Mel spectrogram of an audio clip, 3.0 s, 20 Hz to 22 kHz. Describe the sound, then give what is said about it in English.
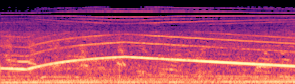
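A fire truck siren wails loudly as the truck pulls up about 100 yards away in a small suburb just outside a downtown area, one slow tone climbing and then gradually sliding back down, over a steady low engine rumble, with no voices. “Yes, it looks like a fire truck has just pulled up some 100 yards or so from our position.”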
